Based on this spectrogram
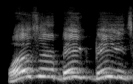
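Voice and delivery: put-on high, loud American tourist accent; default American accent. Mimicking cruise passengers at the buffet, exaggerated American accent. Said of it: "do my default American accent".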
